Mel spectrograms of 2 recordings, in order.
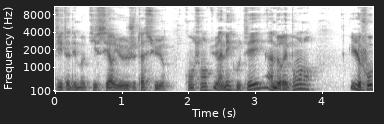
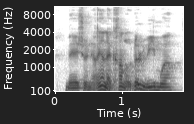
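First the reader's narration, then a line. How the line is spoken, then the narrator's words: Plain. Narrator (French): dit-il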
